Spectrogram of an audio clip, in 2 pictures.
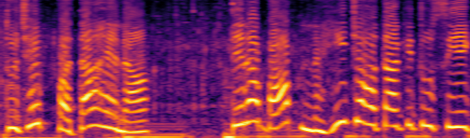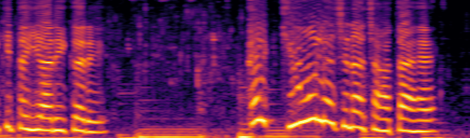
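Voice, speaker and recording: A woman's voice: high voice, very animated, a little slow, soft background music. A woman playing a practical motherly mom. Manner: gentle, reasoning, motherly. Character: caring but practical middle-aged mother. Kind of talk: audio story dialogue.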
